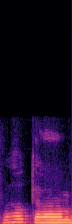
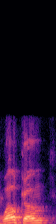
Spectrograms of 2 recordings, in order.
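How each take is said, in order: First: It sounds timid and submissive. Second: It sounds normal and confident.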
